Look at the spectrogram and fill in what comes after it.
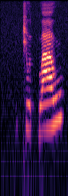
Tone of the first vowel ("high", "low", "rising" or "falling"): low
